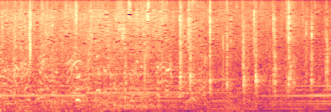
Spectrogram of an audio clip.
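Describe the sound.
Horses' hooves clip-clop in an uneven rhythm over a dense, busy background, with the sharp hoof strikes growing clearer and more frequent in the second half.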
